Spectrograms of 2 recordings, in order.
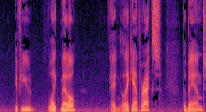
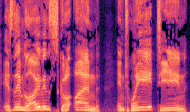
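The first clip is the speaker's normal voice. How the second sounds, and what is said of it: Attempted put-on accent. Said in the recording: “You keep trying this accent. ... I can only do one accent.”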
